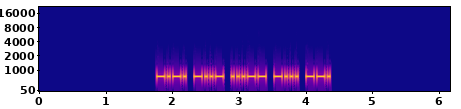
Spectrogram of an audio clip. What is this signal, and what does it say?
Morse code, heard as a keyed tone, about 32 wpm, 700 Hz. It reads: CX3BG
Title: DXCC-100 Call Signs - 5 Characters - Repeated 2x - 30wpm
